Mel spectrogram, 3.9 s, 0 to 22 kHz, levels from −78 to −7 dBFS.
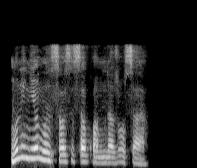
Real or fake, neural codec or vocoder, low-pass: fake; codec, 16 kHz in and 24 kHz out, 1.1 kbps, FireRedTTS-2 codec; 7.2 kHz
